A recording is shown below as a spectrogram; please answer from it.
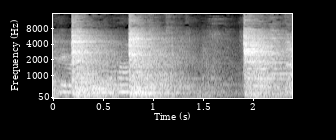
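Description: Two sharp hammer blows about half a second apart, each ringing out and fading, the second dying away slowly.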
